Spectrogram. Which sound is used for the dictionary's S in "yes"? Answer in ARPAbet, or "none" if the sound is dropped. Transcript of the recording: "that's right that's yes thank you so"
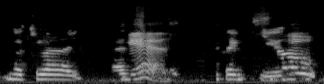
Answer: none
